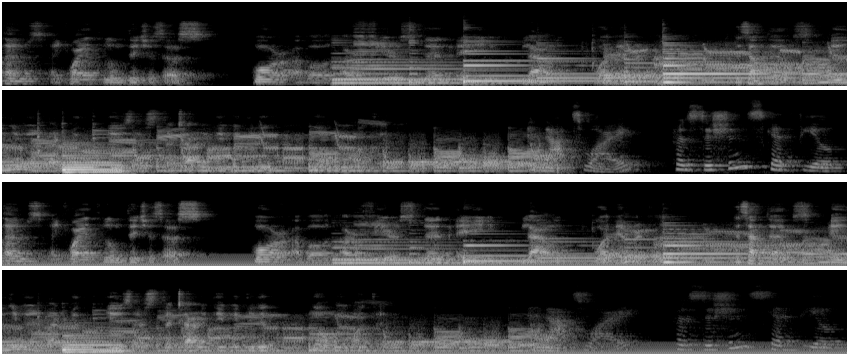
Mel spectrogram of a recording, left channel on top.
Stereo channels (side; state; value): right; noise; hum, 9 dB below the sound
